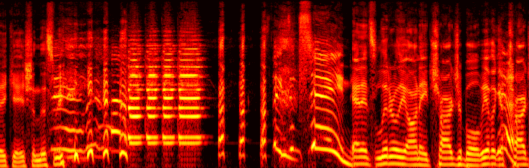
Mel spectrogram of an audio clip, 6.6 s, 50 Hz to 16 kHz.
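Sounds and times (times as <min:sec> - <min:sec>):
speech: 0:00.0 - 0:01.4, 0:03.8 - 0:06.6
laughter: 0:00.6 - 0:02.0, 0:02.6 - 0:04.1
loud air horn blasts: 0:01.5 - 0:02.7.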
